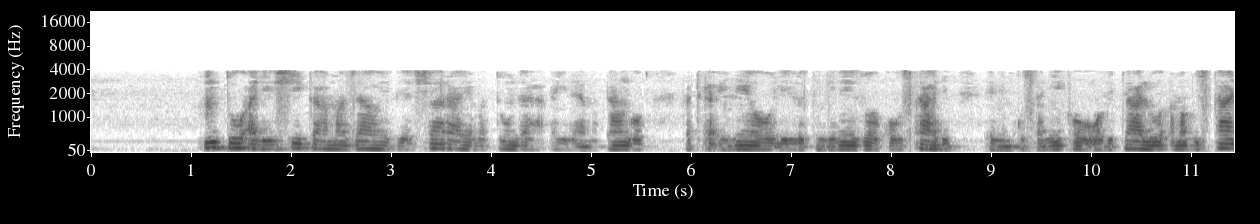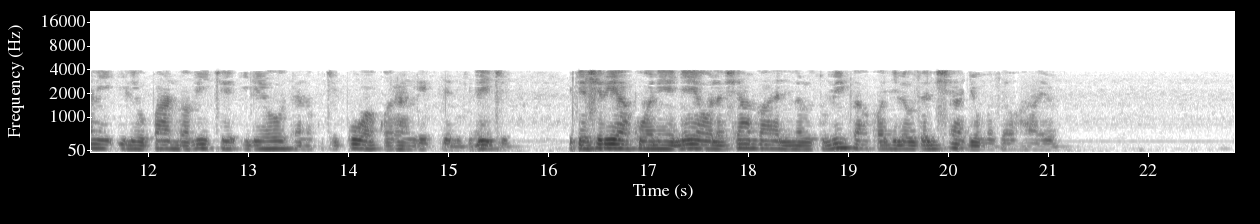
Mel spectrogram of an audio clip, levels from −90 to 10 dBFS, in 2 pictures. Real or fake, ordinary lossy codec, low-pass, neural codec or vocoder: real; AAC, 16 kbps; 7.2 kHz; none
